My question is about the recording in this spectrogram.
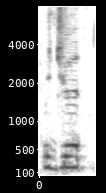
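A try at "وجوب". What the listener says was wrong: Wujub pakai ba ya, pakai ba. B.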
